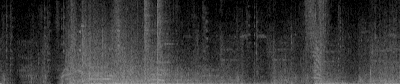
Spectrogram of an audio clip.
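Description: Magic blasts burst and crackle in a fight.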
